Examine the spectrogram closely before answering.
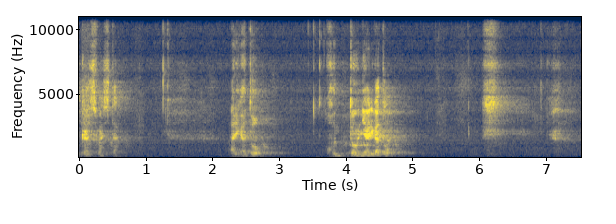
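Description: A young man speaks slowly and formally into a microphone in an echoing hall.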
